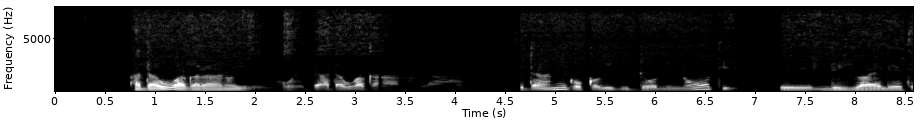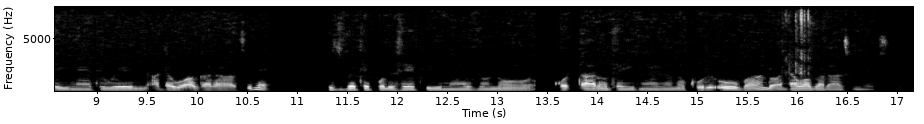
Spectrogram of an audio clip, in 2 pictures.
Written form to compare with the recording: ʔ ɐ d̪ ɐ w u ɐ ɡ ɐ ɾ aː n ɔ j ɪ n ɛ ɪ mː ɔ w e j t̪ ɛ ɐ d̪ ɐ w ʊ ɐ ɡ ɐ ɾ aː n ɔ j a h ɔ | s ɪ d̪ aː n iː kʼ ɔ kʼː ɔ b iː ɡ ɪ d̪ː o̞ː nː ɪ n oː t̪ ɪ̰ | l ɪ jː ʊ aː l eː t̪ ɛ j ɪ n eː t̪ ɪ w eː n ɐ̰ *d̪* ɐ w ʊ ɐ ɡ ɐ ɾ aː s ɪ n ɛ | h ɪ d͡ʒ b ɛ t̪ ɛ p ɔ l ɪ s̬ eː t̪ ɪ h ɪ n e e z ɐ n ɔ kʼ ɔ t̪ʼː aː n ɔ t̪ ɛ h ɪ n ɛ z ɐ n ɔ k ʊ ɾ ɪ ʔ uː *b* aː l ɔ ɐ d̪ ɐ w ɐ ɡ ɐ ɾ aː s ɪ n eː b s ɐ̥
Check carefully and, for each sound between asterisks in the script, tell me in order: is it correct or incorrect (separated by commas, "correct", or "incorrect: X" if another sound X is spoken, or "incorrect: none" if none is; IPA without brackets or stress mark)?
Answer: correct, correct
